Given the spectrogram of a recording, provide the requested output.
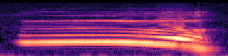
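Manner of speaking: very high loud drawn-out ooh; high yawning ooh. Real, not acted. Tired player yawning mid-game, loud high ooh. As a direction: let out a huge high yawn. Yawn-like howl.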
